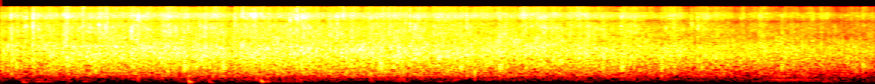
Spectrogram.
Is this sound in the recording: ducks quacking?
no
